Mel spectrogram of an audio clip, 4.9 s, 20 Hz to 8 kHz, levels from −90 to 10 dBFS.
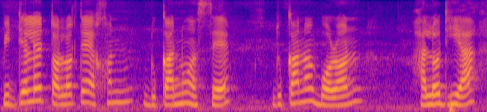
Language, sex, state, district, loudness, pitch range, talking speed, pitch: Assamese, female, Assam, Kamrup Metropolitan, -16 LUFS, 225-280 Hz, 100 wpm, 245 Hz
